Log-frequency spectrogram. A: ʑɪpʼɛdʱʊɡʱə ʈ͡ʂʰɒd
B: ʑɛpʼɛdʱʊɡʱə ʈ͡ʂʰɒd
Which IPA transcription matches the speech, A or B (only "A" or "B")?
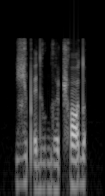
A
